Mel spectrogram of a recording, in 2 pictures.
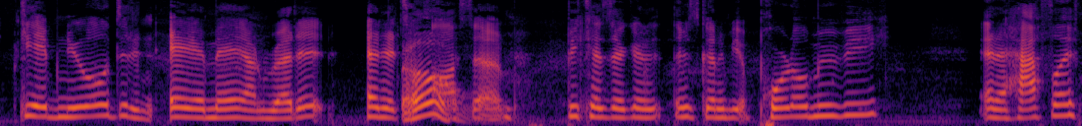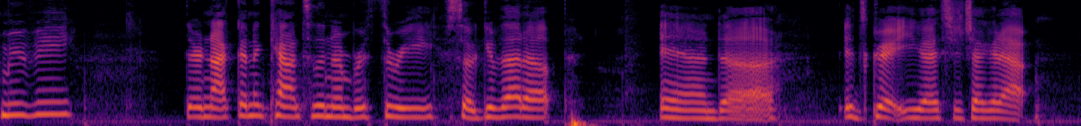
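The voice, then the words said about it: Exaggerated deep male voice. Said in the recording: “I'm gonna pretend I'm Davis. I'm gonna talk real deep. ... My real deep voice because I'm a guy now. Not very good.”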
